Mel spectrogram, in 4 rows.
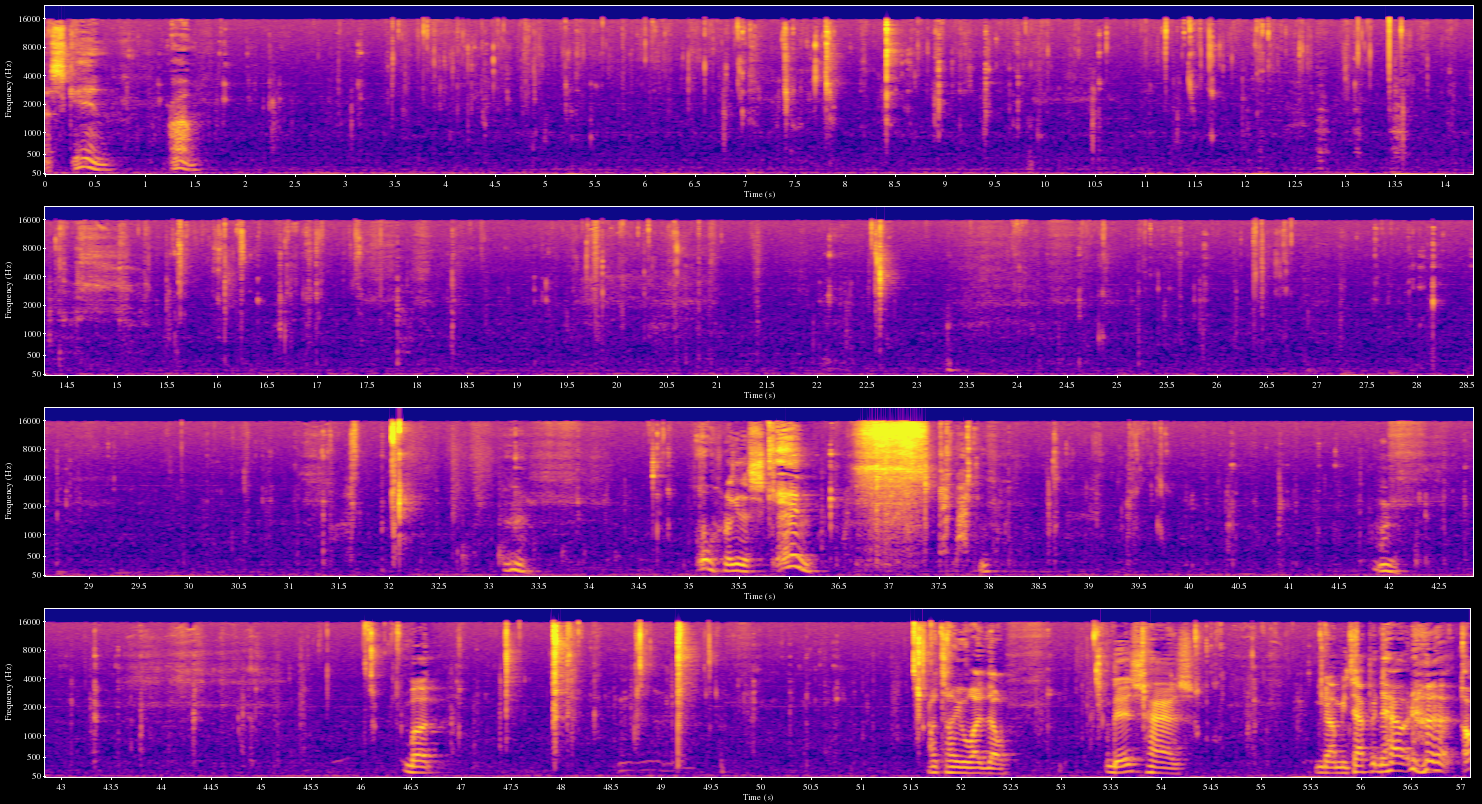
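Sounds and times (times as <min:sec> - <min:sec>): chewing and biting chicken: 0:00.8 - 0:22.8, 0:35.7 - 0:52.0
wet mouth clicks and smacks: 0:47.0 - 0:49.7.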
